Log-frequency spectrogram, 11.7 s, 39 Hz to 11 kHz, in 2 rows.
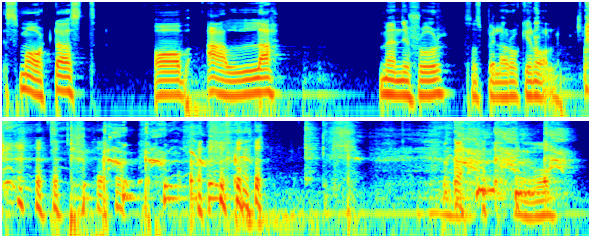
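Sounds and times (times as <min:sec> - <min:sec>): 
speech: 0:00.0 - 0:02.8, 0:03.8 - 0:08.6, 0:10.3 - 0:11.6
laughter: 0:05.8 - 0:08.6, 0:10.2 - 0:11.3
person coughing after choking on something: 0:06.6 - 0:08.4, 0:10.3 - 0:11.7
person breathing: 0:09.1 - 0:10.4.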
